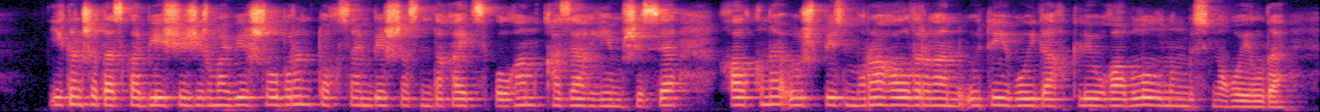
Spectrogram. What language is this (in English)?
Kazakh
